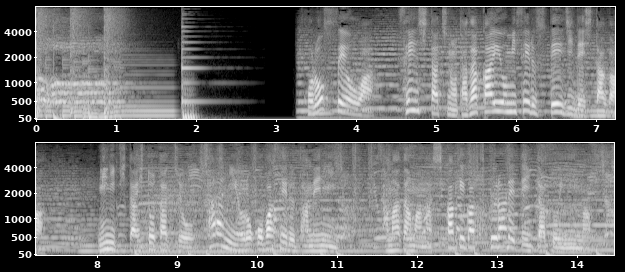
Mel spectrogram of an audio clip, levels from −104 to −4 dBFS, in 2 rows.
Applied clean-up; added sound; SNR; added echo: none; none; none; none.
